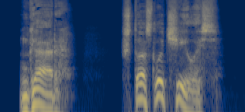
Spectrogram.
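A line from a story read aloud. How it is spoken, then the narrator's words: Trembling voice. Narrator (Russian): спросил он дрогнувшим голосом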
